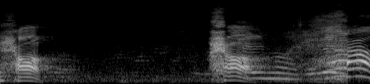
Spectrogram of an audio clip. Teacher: حلق کے درمیان والے حصے سے ہا کی ادائیگی ہوگی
